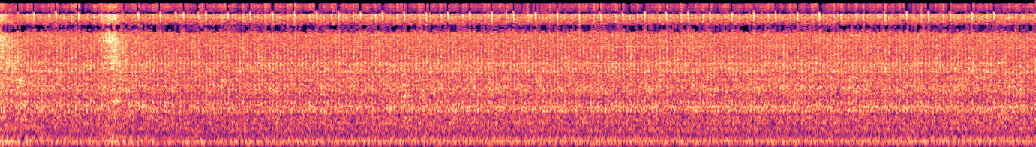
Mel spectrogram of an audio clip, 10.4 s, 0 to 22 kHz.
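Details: DAF CF85 Euro 6 truck diesel on first start after work on a top-end knock: worn inlet camshaft and rocker arms replaced, exhaust brake, shells, filters, rocker gasket, tappets adjusted. Deep steady idle, no valve-gear tapping, faint exhaust blow underneath.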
